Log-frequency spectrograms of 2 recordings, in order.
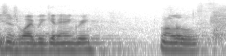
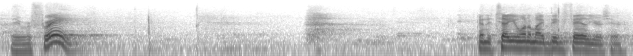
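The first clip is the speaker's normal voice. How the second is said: usual speaking voice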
